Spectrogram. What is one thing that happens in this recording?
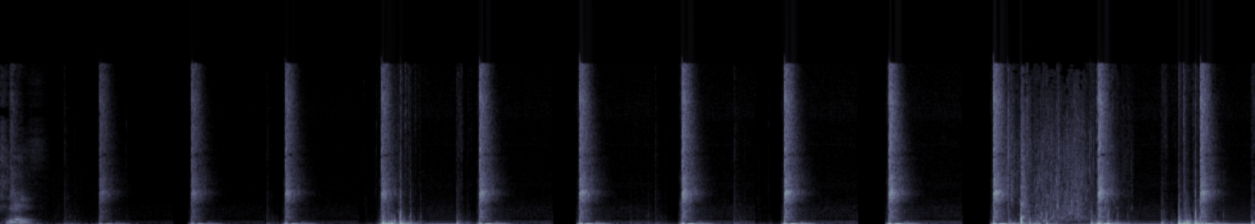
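Sharp slaps ring out at a steady pace, growing louder as they come nearer.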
